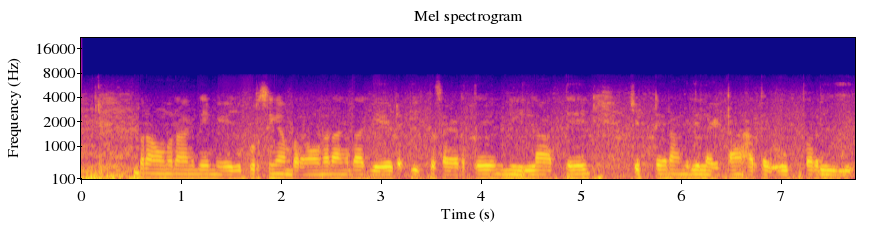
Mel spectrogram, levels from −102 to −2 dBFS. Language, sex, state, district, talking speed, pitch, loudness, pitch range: Punjabi, male, Punjab, Fazilka, 160 wpm, 115 Hz, -14 LUFS, 110-115 Hz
